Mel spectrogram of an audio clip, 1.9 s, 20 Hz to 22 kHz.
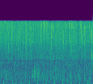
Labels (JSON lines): {"label": "biophony, crackle", "recorder": "SoundTrap 600"}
